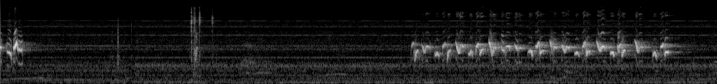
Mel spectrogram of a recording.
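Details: A single sharp note and a couple of faint clicks, then after a pause a yellow-vented bulbul delivers a long, rich burst of rapid bubbling, chattering notes lasting over two seconds.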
